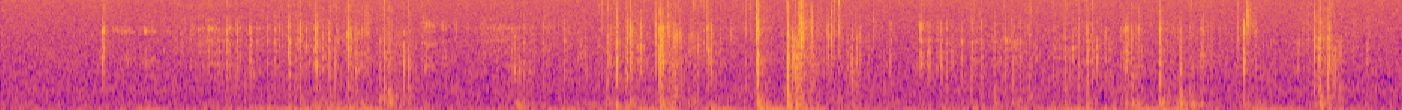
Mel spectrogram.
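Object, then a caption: Bar of soap cut with a knife blade. A hand-held solid white soap bar with red and blue coating remnants is carved and scraped with a utility knife blade. Quick, crisp scraping clicks and bright crackles come in an irregular stream over a low, steady rumble, with a few sharper cuts standing out in the middle.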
